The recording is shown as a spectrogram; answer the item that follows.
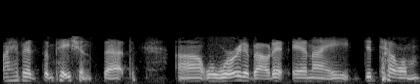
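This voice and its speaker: With an American accent and a normal speaking voice, a woman talks at a moderate pace with a fairly low pitch and fairly even intonation. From Maine, US. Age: 60s. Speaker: nurse. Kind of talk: interview testimony.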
